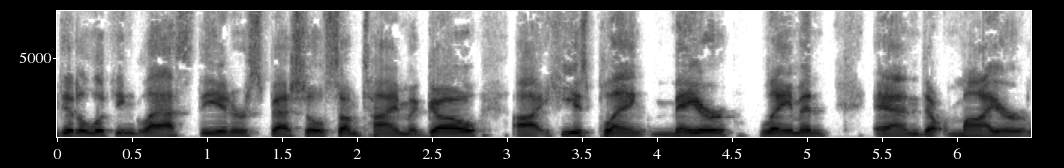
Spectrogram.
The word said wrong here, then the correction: Mayer: Let's see, you do say it's Mayor, right? – Meyer. – It is Meyer.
